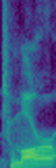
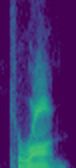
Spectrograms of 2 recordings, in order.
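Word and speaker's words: Taran: Tell the folks about, is it Tamar Armstrong? Is that how you say his name? Teron Armstrong.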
